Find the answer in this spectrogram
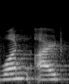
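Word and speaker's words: one-eyed: ठीक है, भले ही ये वॉवल है, AEIOU है, फिर भी इसका जो साउंड है वो कॉन्सोनेंट साउंड है, वाह बन रहा है।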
